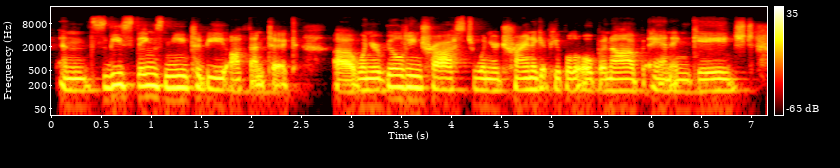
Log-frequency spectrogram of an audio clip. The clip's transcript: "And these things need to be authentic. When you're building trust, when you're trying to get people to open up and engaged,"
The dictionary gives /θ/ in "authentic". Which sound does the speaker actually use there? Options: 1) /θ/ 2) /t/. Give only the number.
1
